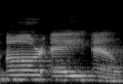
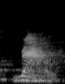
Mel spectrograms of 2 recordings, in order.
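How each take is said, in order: First: Each letter is said separately. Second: The letters are run together as one word. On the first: The speaker calls it right. "you pronounce each letter separately" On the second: The speaker calls it wrong. "it's not R A L"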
